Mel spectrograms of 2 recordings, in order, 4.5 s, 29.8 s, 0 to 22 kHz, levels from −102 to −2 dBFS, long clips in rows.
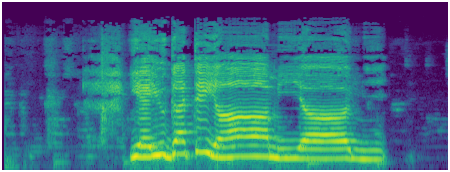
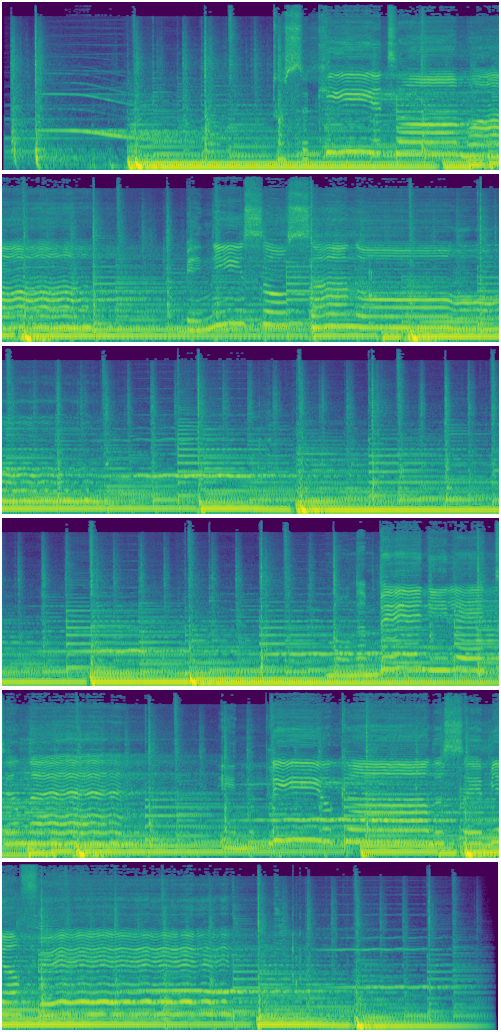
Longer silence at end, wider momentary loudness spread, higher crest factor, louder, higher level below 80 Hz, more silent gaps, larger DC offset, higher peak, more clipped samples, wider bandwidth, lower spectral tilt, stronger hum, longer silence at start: first, 0.65 s vs 0.1 s; first, 14 LU vs 8 LU; about the same, 14 dB vs 14 dB; first, -12 LUFS vs -15 LUFS; second, -52 dBFS vs -18 dBFS; neither; neither; about the same, 0 dBFS vs 0 dBFS; neither; second, 15 kHz vs over 20 kHz; second, -4 dB/octave vs -5.5 dB/octave; neither; first, 0.85 s vs 0.05 s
